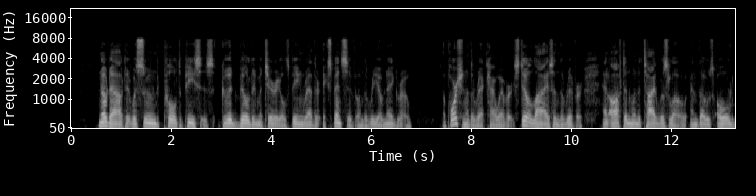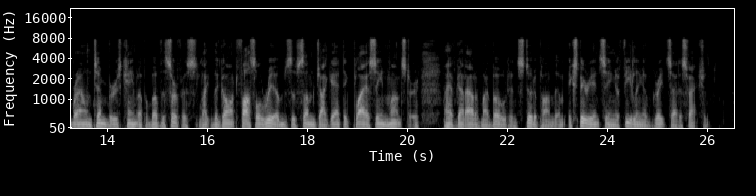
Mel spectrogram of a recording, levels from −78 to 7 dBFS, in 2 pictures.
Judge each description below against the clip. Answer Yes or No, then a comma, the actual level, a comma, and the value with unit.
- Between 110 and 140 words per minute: No, average, 170 wpm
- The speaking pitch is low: Yes, very low, 90 Hz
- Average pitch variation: Yes, average, 3.0 semitones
